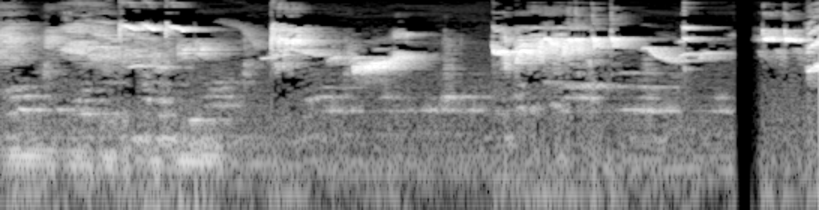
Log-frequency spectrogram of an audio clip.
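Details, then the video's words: Orange-headed thrush singing 'teler' style: a rich, varied run of warbled and whistled phrases mixing high thin notes with lower sweeping slurs, broken by brief gaps, with a faint low murmur at the start. "Anis merah teler"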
